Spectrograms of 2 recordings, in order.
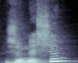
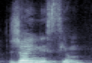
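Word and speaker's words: gynoecium: بنطقين اندريسيوم او اندريشم نفس الكلام هنا جونشم او جينسيوم خلاص يبقى احنا هنا اتكلمنا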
